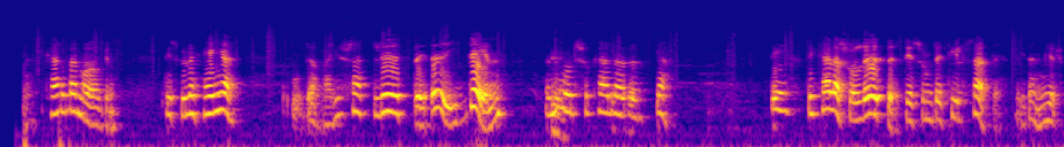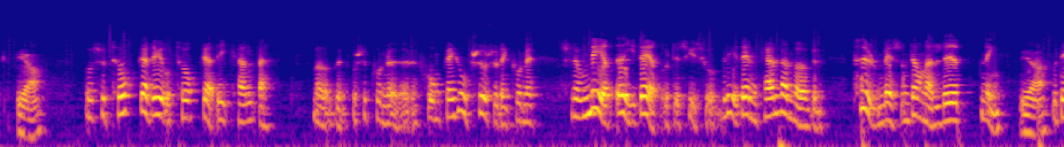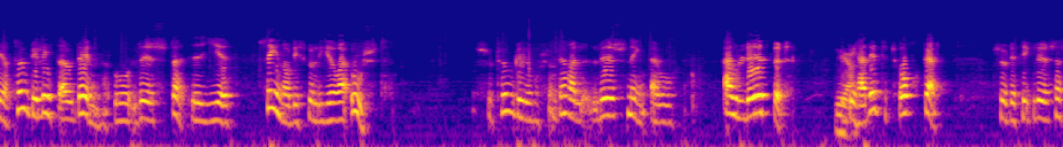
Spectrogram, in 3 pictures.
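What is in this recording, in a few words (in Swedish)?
Fleninge Skåne, dialekter; Folkminnen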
